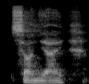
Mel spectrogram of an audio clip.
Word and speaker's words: Saulnier: Before he was a filmmaker, director Jeremy Saulnier, did I say that right? – Yeah. – Saulnier was heavily influenced by the music subgenre of 80s skate punk.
